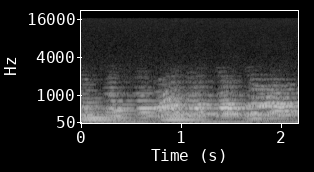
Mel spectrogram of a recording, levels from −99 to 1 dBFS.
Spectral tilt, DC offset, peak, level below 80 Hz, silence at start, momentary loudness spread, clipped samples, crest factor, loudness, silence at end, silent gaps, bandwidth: -10 dB/octave; under 0.1%; -16 dBFS; -48 dBFS; 0 s; 4 LU; under 0.1%; 12 dB; -30 LUFS; 0 s; none; 17 kHz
